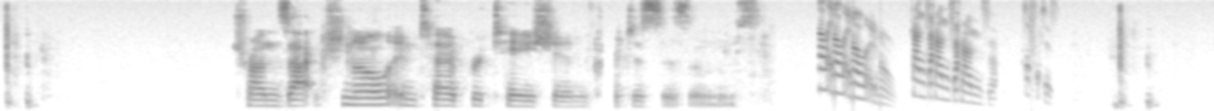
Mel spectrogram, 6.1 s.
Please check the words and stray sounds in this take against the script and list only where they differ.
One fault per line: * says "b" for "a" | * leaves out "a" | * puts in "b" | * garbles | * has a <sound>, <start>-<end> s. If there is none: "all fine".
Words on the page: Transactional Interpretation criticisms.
* has a dropout, 3.0-3.1 s
* has a chirp, 4.1-5.3 s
